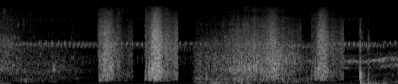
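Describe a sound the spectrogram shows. Footsteps tread on soft ground.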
